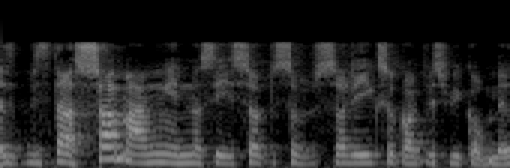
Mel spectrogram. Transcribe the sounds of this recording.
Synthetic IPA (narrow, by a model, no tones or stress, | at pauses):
sʋe̝sd̥ɑ̈æɐsɒ̽mɑ̈ŋəen̩ɒse̝̰ːsɒ̽sɒ̽sɒ̽æɐɾe̝e̝ɡ̥əsɒ̽ɡ̥ɒ̽d̥ʋe̝sʋiɡ̥ɒ̰ːme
